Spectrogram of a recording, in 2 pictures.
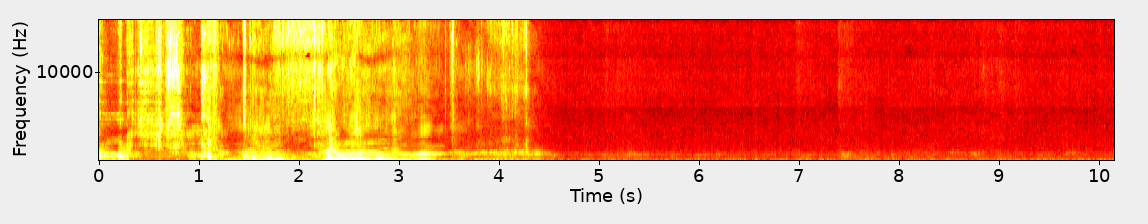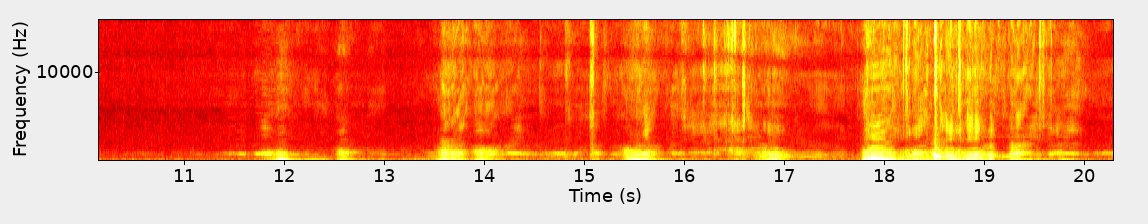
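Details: A fly buzzing in a room next to a lamp, bumping into it, gives loud bursts of harmonic drone wavering in pitch between quieter spells.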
